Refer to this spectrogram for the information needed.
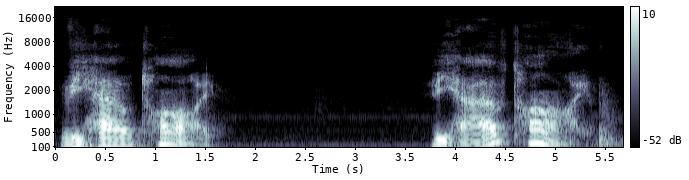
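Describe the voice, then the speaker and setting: Male language teacher for phrase drills, extremely slow delivery, lively intonation, deliberate and separated phrasing. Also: fairly low pitch, breathy edge. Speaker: English teacher. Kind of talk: English lesson, reading short phrases aloud with repetition.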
